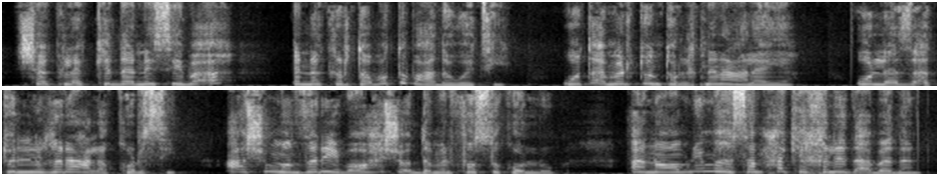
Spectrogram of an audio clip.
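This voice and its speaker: Woman doing sassy egyptian teen girl, high voice, rattles off comebacks. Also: expressive, racing, no room sound, clean studio sound. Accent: Egyptian Arabic. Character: sharp-tongued teenage girl, proud.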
